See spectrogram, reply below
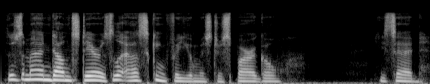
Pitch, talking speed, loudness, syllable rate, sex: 170 Hz, 155 wpm, -16 LUFS, 4.5 syllables/s, male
